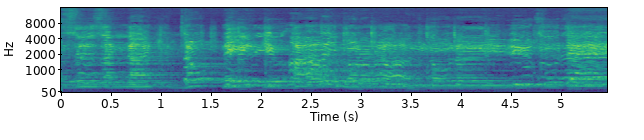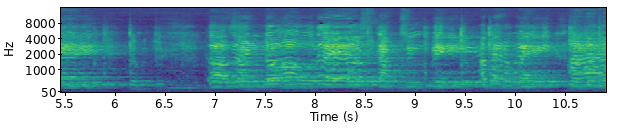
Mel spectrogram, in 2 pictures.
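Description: All-female a cappella vocal ensemble singing in layered harmony, with no instruments. The voices drop away briefly about six seconds in, then come back in together.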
